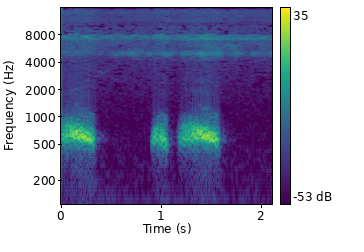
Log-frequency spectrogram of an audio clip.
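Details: Female Malaysian spotted dove calling to excite males, as a trap lure; three soft low coos, one long, a pause, then short and long, in a quiet setting.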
